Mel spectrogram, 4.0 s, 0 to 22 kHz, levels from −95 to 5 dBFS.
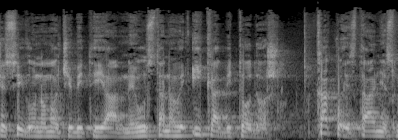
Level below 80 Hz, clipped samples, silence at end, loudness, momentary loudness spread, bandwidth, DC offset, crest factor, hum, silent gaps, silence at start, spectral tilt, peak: -68 dBFS; under 0.1%; 0 s; -27 LUFS; 4 LU; 17 kHz; under 0.1%; 20 dB; none; none; 0 s; -3 dB/octave; -8 dBFS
